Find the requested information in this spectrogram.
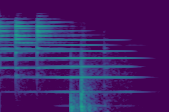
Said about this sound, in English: I have to hold the Kenny Bell because it'll ring forever.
